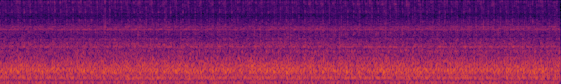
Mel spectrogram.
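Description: A sewing machine running fast while free-motion quilting a fabric tabletop Christmas tree, a steady, dense mechanical whir with rapid stitching rhythm, close and continuous without pauses.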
